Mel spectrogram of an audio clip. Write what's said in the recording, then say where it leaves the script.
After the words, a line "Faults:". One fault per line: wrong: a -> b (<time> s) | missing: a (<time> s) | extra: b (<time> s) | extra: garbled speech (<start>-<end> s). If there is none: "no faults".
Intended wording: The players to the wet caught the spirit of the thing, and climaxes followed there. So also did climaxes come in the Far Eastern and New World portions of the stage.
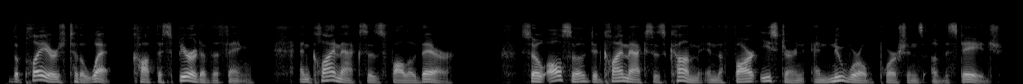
The players to the wet caught the spirit of the thing, and climaxes followed there. So also did climaxes come in the Far Eastern and New World portions of the stage.
Faults:
no faults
